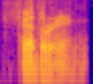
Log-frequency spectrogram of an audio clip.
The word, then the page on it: feathering: American English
